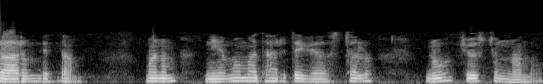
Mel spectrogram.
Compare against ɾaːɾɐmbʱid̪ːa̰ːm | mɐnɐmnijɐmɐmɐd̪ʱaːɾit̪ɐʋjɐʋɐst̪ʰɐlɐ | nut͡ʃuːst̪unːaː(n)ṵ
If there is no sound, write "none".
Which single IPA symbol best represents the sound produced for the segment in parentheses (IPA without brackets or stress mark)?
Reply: m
